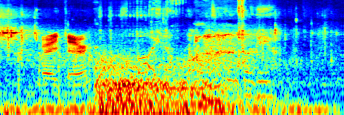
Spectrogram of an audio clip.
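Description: A metal door slides open with a heavy whoosh.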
